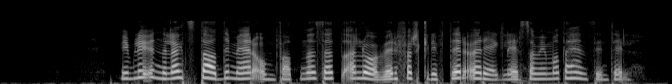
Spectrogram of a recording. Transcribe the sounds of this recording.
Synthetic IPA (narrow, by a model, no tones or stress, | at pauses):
ʋiːbliːɾʔʉnəlɑkt̪st̪ɑːd̪ɪmeːɾɔ̰mfɑt̪n̩əsɛt̪ʰɑ̰ːloːʋəɾfɔʃkɾɪft̪əɾo̰ːɾeːɡləɾsɔmʋiːmoːt̪ʰɑːhɛnsyːnt̪ʰɪl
